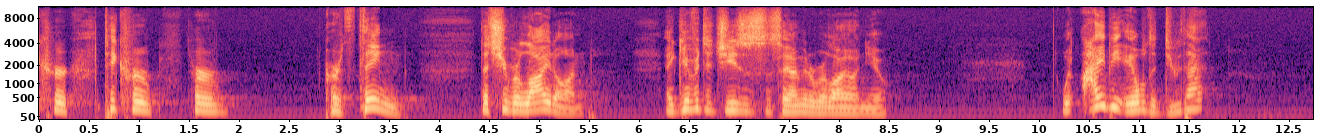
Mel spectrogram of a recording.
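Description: A middle-aged man speaks with animation through a microphone, pausing often.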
